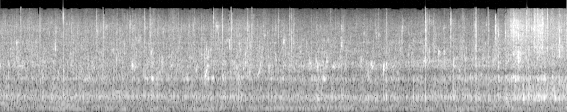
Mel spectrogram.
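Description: Chili paste, chopped garlic and ginger frying in hot oil in a stainless steel pot: a steady sizzle with small crackles. Near the end the sizzle grows louder as sliced onions are tipped into the oil.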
